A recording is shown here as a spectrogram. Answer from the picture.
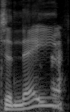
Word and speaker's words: Junaid: I got a guest that say my name rhymes with lemonade. Junaid Lemonade.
